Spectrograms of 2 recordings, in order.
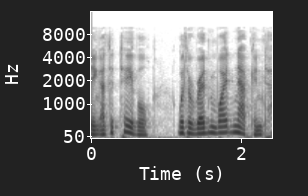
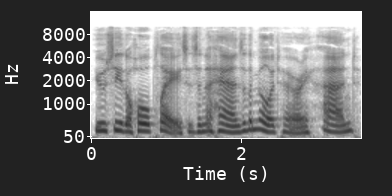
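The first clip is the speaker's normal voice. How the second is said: higher-pitched fussy French madame; officious lady traveller; 7 semitones higher than usual. Acted. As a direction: voice a gossipy lady on a train. Voices the lady opposite.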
